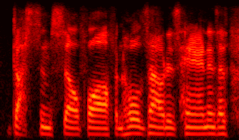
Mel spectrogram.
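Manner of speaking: usual speaking voice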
